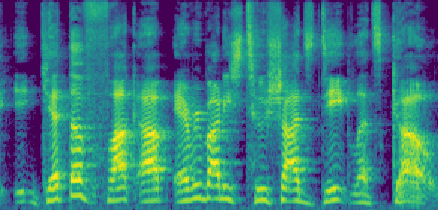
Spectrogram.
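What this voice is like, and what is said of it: Imitates another person's voice. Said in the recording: “Is that my voice? ... you're impersonating me, aren't you?”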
